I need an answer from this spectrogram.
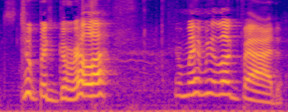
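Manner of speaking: mock scolding. Scolding a gorilla in game.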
